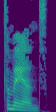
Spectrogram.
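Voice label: "commands", English, British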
